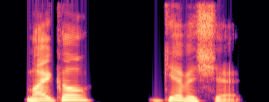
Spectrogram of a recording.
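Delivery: blunt, no-nonsense, spicy, stern delivery. Giving a tip the way dad would say it: imitating dad saying it very spicily. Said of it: "I'll say it in a way that my dad would say it to me".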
